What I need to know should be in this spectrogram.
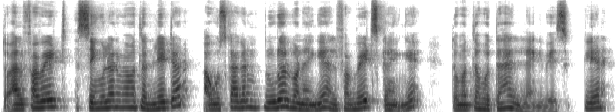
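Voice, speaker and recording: Talking fast in a fairly low, expressive, slightly mellow voice, a woman teaches English grammar in an online exam-prep lesson. She spells key words letter by letter, repeats them, and keeps quizzing her students, calling them children.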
